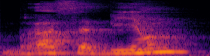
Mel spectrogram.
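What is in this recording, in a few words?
"bras ha bihan", Breton; petit precis de prononciation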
